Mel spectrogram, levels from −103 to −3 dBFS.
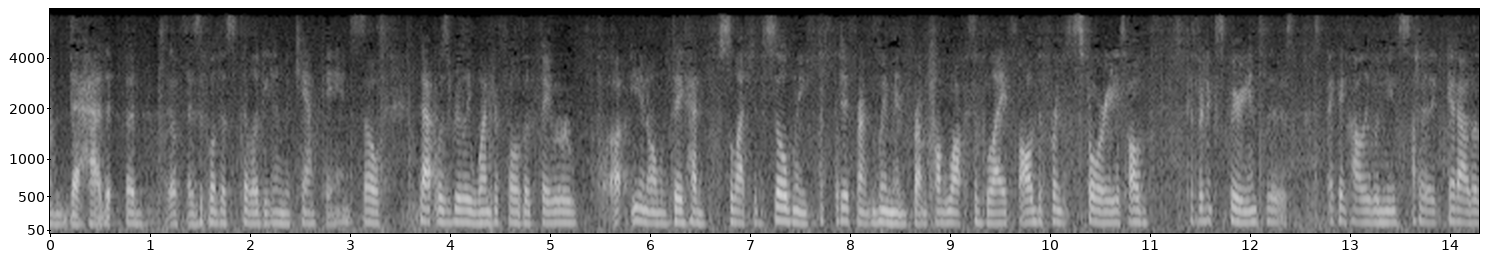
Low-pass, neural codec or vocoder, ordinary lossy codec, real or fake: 7.2 kHz; codec, 16 kHz in and 24 kHz out, 0.6 kbps, FocalCodec, streaming, 4096 codes; MP3, 32 kbps; fake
